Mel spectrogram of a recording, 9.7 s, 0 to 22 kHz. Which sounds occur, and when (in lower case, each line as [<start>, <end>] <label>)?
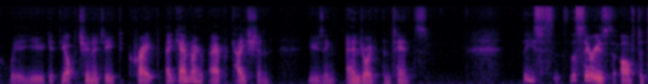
[0.00, 9.73] background noise
[0.11, 4.07] man speaking
[4.07, 4.58] breathing
[4.59, 5.02] man speaking
[5.17, 6.36] man speaking
[6.90, 7.53] breathing
[7.80, 9.73] man speaking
